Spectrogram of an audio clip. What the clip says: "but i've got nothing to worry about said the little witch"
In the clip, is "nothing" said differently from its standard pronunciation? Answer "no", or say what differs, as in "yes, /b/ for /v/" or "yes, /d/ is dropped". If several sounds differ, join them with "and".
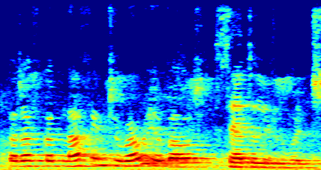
no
